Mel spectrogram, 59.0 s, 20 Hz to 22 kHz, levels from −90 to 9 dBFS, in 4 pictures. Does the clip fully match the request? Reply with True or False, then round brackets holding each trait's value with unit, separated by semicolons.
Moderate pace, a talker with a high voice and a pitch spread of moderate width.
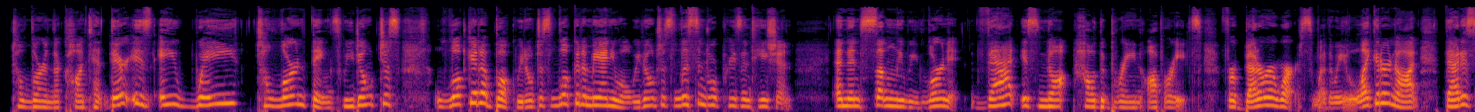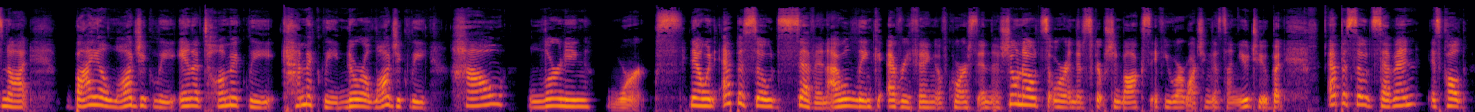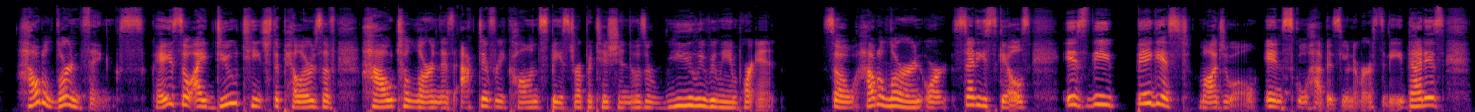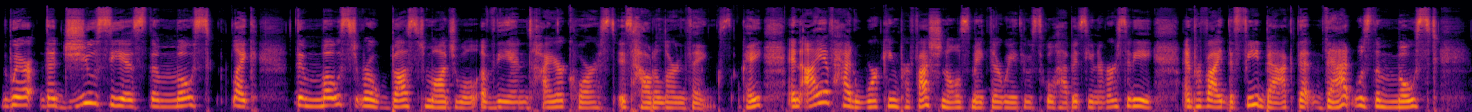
True (185 wpm; 230 Hz; 4.8 semitones)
